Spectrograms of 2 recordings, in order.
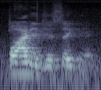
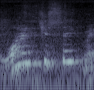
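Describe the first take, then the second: First: It is asked in a matter-of-fact tone. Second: It is asked in a surprised tone.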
